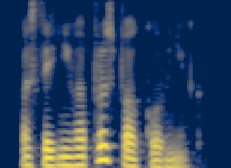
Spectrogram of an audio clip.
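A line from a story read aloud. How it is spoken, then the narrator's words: Quiet. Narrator (Russian): негромко произнес господин Пу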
